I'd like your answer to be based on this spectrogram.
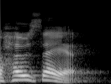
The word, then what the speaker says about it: Hosea: And turn, will you, to Hosea.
